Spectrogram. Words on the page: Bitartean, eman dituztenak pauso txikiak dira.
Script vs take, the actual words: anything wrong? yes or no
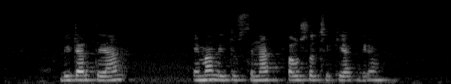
no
